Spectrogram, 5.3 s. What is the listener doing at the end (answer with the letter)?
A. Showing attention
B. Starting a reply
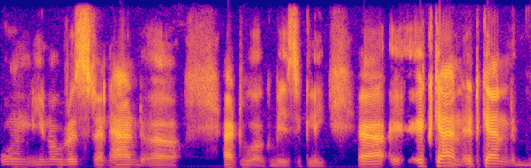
A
